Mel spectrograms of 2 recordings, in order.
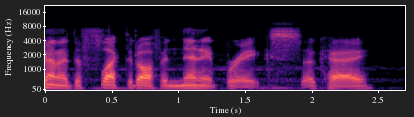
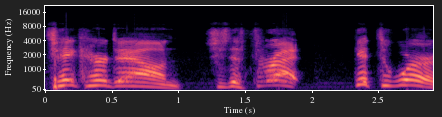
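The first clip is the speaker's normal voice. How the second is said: very high, loud shouting; 11 semitones higher, 5 dB louder than usual. Voicing a foreman who orders a bandit to attack: foreman shouting orders. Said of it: "he shouts".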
